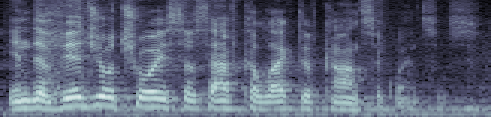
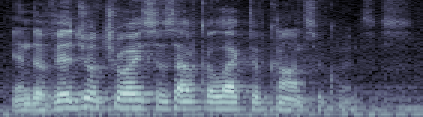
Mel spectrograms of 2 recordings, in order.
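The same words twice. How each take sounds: The two takes are said the same way.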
